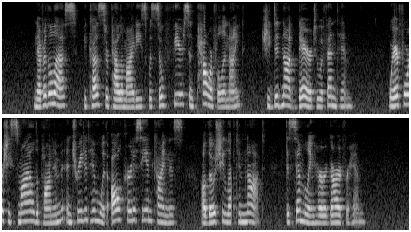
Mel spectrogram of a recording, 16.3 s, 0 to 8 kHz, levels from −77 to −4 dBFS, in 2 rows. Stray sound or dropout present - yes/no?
yes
